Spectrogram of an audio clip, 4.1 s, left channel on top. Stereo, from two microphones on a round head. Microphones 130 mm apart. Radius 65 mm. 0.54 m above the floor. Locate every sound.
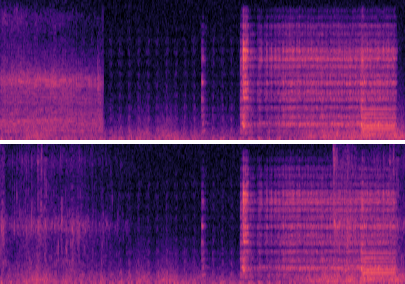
0.0 s a helicopter: 15° left (ahead or behind); by 4.1 s 20° left (ahead or behind)
2.0 s ticking: 20° left (ahead or behind)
